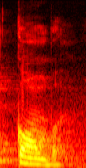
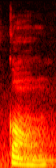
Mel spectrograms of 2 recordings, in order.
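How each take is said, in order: First: The word ends with an audible b sound. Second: The word ends on m with no b sound. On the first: The speaker calls it wrong. "न कि कोम्ब" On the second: The speaker calls it right. "Pronounce किया जाएगा कॉम"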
